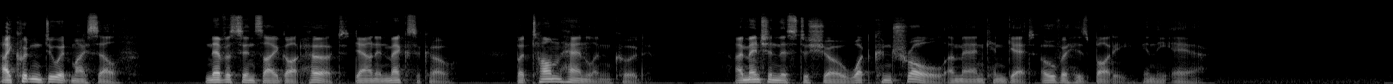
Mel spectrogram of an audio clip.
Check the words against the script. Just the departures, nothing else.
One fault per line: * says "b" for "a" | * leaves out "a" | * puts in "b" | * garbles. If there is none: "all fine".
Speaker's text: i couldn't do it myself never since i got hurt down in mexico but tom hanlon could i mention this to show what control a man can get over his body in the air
all fine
